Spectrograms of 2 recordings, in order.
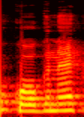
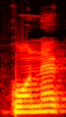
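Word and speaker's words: Cognac: करना, and drinking कोनैक, इसको कोगनैक नहीं बोला जाएगा, जी साइलेंट है, कोनैक बोला जाएगा।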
